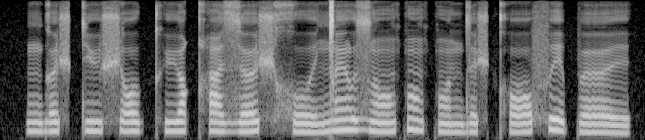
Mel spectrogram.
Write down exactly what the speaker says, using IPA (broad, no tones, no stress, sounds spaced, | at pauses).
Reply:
ŋ ɡ œ ʃ t y ʃ ɔ ʊ̯ kʰ y ʊ̯ qʰ ɛ z œ ʃ x o ɪ̯ ŋ͡ǀ ɛ̃ ʊ̯ z ɔ̃ k ɔ̃ k ɔ̃ n d œ ʃ kʰ ɔ f e p œ ɪ̯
